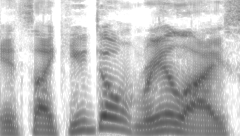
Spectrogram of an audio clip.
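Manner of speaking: ordinary delivery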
